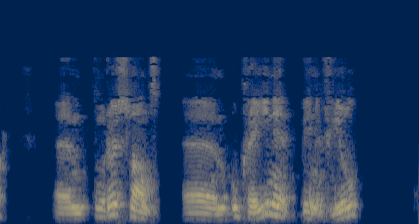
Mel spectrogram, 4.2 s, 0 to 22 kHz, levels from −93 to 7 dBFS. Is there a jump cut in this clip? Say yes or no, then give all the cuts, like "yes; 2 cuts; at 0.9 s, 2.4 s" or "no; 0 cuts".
yes; 1 cut; at 1.7 s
